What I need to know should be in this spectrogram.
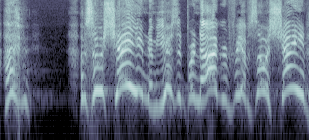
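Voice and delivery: loud, very high anguished wail; imitating weeping confession. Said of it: "He starts weeping".

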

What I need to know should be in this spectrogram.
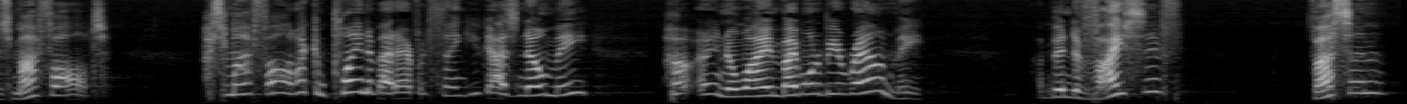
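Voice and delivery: high, pained, pleading confession; retold man owning his fault; imitating remorseful confession. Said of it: "He goes and he falls on his knees".

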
